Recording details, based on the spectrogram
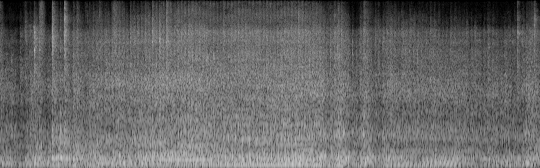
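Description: Loud, heavy rumbling and thumping with an uneven pounding rhythm as the drum spins fast; the machine is vibrating hard. Cause suspected, not confirmed.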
